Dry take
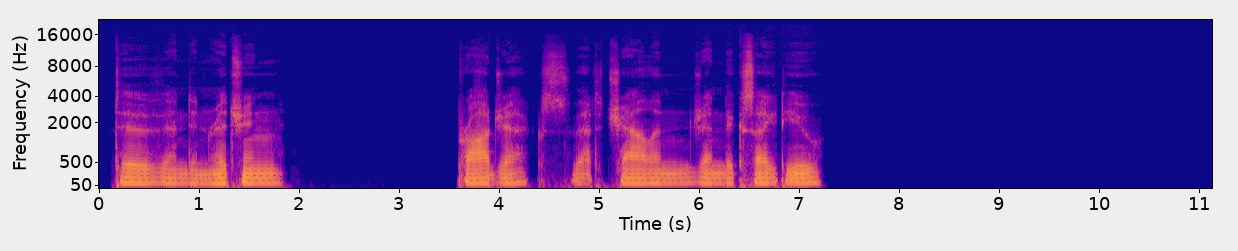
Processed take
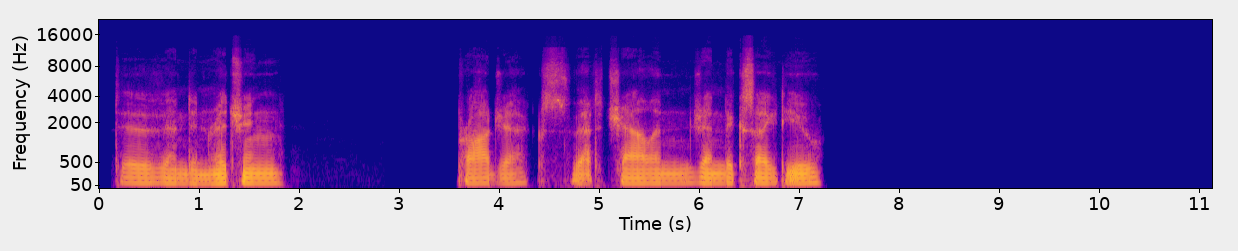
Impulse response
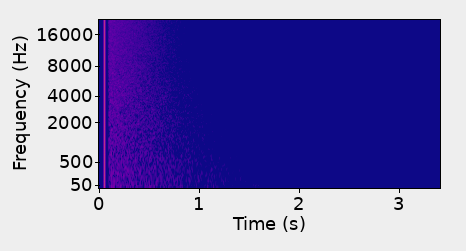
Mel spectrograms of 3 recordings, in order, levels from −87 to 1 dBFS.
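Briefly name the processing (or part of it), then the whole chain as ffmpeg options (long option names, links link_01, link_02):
video call: -af "highpass=frequency=130:poles=1,lowpass=6400,equalizer=frequency=790:width_type=o:width=0.34:gain=-2.5,dynaudnorm=framelen=260:gausssize=3:maxgain=15.5dB,volume=-1dB" -ar 48000 -c:a libopus -b:a 20k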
